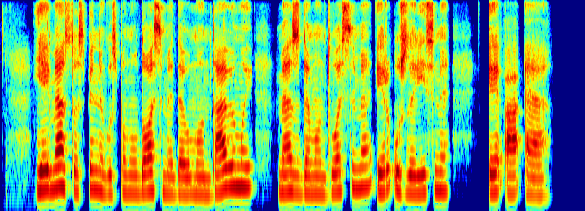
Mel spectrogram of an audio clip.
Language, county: Lithuanian, Vilnius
